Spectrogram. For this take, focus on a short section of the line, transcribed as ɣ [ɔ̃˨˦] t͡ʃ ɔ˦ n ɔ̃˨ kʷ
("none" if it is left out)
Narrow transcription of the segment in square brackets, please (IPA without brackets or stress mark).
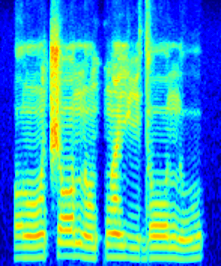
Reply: ɔ̃˨˦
